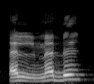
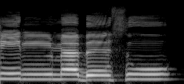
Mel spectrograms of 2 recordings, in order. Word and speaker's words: المبثوث: نتنبه عند حرف الثاء وهو مهموس بأن نصوت من المخرج، فيخرج صوت الثاء من طرف اللسان مع أطراف الثنايا العليا، فنحذر من نفخ الخدين عند نطق الثاء الساكنة، كما يحصل خطأ عند البعض فيقول المبثوث، فينفخ الخدين عند النطق بحرف الثاء الساكن أو المتحرك، وهذا خطأ.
